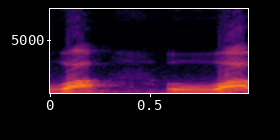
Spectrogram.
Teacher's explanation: वा बोलेंगे तो कंठ के साथ साथ ओठ का मूवमेंट होता है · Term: कंठ और ओष्ठ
